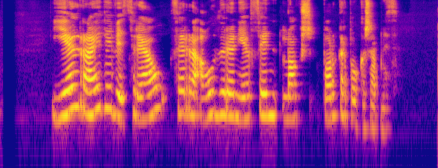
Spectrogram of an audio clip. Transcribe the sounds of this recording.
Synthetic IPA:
jɛɣraːjðɪvɪðθɾjaːwθejrːaʔaːwðʏɾɛnjɛɣfɪnːlɔkspɔɾkaɾpoːwkasapnɪθ

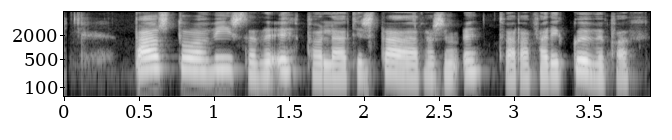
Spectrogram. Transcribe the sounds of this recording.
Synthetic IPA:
paːðst̪owaviːsaɪʔʏhpʰhawlɛɣat̪ʰɪlst̪aːðaɾ̥θasɛmʏn̥t̪vaɾʔaðfaːɾikʏːvʏpaθ

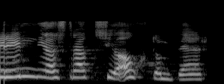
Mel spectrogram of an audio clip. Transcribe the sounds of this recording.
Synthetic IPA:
ɪɾɪnːiast̪ɾaksiawht̪ɔmpɛɾ̥

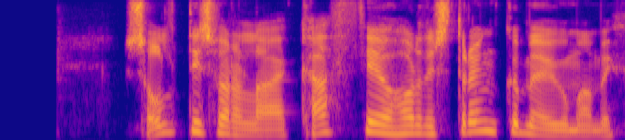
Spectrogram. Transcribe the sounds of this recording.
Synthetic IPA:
sowlt̪isvaɾalaːɣakʰafːɪɔɦɔɾðɪst̪ɾœɥŋkʏmœːɣʏmawmɪx

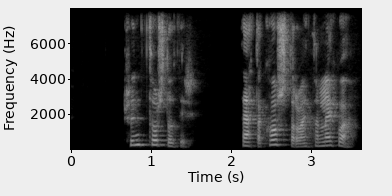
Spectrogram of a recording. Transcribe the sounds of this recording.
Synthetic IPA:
r̥ʏnt̪θɔrst̪owht̪ɪɾ̥ | θɛht̪akʰɔst̪aɾvajn̥t̪ʰanlekva

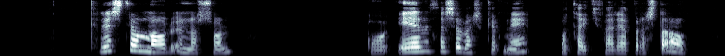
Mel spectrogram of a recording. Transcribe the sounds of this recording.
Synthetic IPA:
kʰɾɪst̪janmaːwɾʏ̰nːaɾ̥sɔn | ʔɔɣɛɾɪθɛsːɪvɛr̥kɛpnɪ | ɔɣt̪ʰaːjcɪ̥faːjɾɪaðpɾɛst̪aːw

